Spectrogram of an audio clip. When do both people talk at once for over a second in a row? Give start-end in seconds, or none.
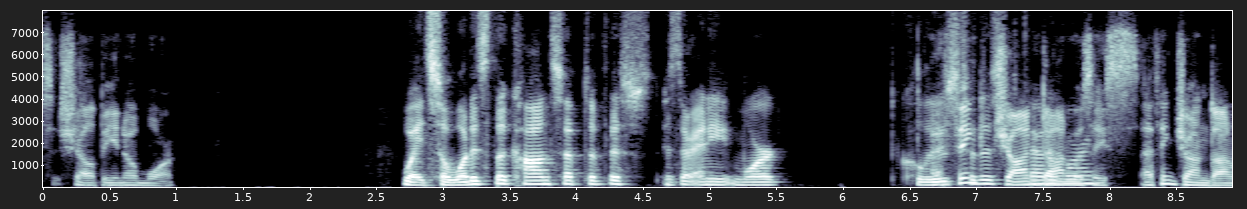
6.7-7.9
